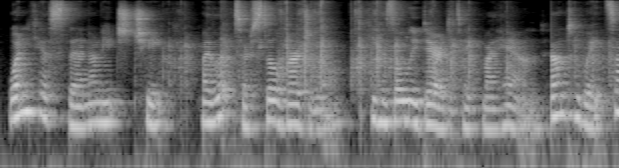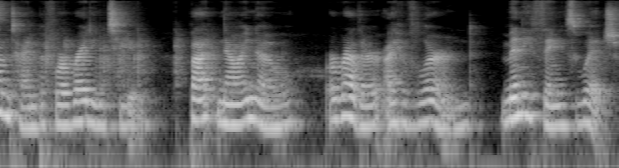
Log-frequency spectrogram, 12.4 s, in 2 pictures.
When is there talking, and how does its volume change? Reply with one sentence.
You can hear the talking from 0.1 to 12.3 s, at a steady volume.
